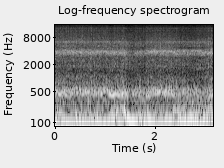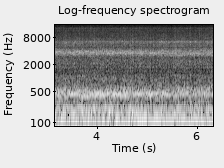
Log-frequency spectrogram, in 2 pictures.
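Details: Buick Grand National freshly rebuilt engine, first start during cam break-in, run for 10 minutes, no thermostat: steady, even fast idle around two thousand rpm with a deep exhaust drone, no misses or knocks; good oil pressure, warming up.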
